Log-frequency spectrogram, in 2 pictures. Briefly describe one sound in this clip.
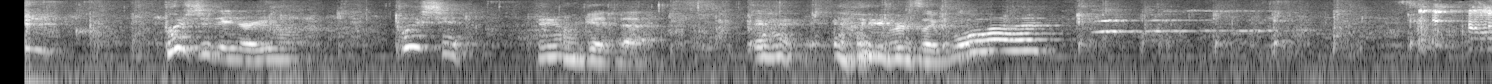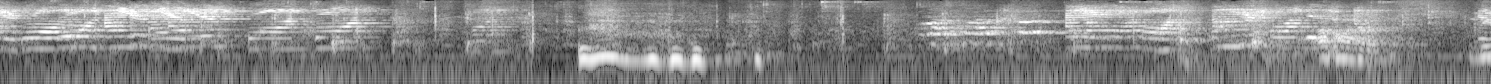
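A woman talks to dogs nearby in a high, animated voice.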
